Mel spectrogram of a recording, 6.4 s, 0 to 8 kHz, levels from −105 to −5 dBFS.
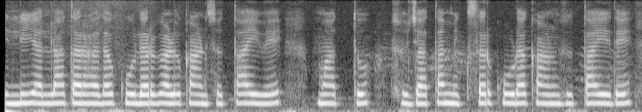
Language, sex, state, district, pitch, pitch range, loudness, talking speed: Kannada, female, Karnataka, Bidar, 245 Hz, 240-245 Hz, -16 LUFS, 120 wpm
